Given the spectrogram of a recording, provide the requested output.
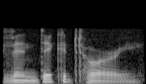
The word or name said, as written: vindicatory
